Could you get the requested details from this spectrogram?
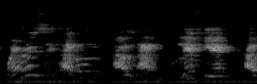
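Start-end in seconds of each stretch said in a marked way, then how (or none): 0.1-0.6 a high, quieter puzzled query; puzzled mock question. African watching TV images asks where that is, high and puzzled. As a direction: toss it up like you're baffled. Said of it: "I'm like".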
